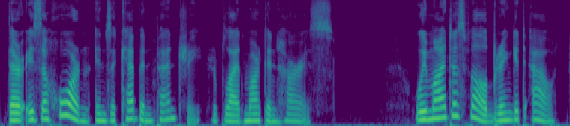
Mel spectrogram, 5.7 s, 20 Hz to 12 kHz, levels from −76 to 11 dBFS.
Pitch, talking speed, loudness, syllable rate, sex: 205 Hz, 190 wpm, -19 LUFS, 5.4 syllables/s, female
